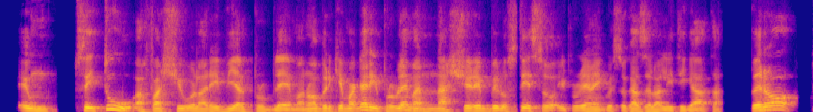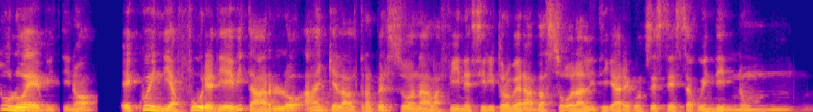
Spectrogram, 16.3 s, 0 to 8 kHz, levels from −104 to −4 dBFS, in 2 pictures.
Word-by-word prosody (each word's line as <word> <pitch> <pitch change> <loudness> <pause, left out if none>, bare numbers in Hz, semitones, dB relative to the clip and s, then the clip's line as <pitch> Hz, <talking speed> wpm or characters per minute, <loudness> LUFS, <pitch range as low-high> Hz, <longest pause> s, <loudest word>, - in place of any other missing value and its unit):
è - - -5
un 155 0 +1 0.2
sei 170 -2 +2
tu 265 - +3
a - - 0
far 145 -1 0
scivolare 135 -2 0
via 130 +1 +1
il 125 0 -2
problema, 110 -4 -1
no, 140 +4 +1
perché 145 +1 0
magari 160 +7 +3
il 155 - +1
problema 155 +2 +1
nascerebbe 140 +3 0
lo 135 -2 0
stesso, 135 -4 -2
il 105 - -4
problema 120 +4 0
in 115 - -2
questo 115 +1 -5
caso 130 -2 -1
è - - 0
la 120 - 0
litigata, 115 -3 -3 0.3
però 215 +9 +3
tu 260 -1 -1
lo 185 -2 +7
eviti, 105 - +2
no, 145 +7 -2 0.2
e 160 0 +1
quindi 180 - +2
a 125 - +3
furia 180 +6 +5
di 135 0 0
evitarlo, 150 - +2
anche 175 -3 -2
l'altra 135 +1 -2
persona, 160 -6 -2
alla 115 -1 -3
fine, 130 +1 -3
si 120 0 -7
ritroverà 125 0 0
da 130 - -2
sola 125 -2 -1
a - - +3
litigare 120 +1 -2
con 120 +1 -6
se 160 - -2
stessa, 130 -4 -4
quindi 120 -2 -3
non 110 -1 -9
135 Hz, 195 wpm, -22 LUFS, 120-155 Hz, 0.3 s, lo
